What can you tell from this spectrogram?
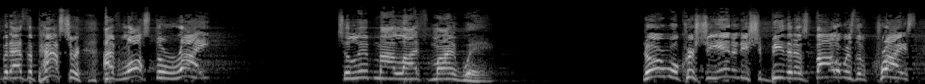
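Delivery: impassioned sermon delivery; preaching. Acted. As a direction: drive it home from the pulpit. Building sermon passage.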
